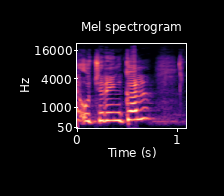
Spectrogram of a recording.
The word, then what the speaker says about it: उच्छृंखल: उच्च रिंकल ठीक है तो यह बात इसका उच्चारण सही करना है तो यह शुद्ध वर्तनी वाला शब्द है उच्छृंखल ठीक उच्छृंखल उच्छृंखल इसको ऐसे पड़े फिर है बाकी शेष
